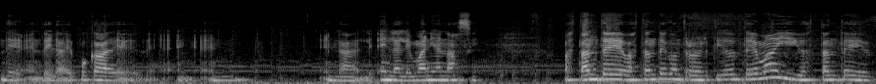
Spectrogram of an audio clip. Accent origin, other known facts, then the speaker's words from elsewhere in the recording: Argentina; Nuestro top 5 empieza en el 1 y termina en el 5 porque somos argentinos.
